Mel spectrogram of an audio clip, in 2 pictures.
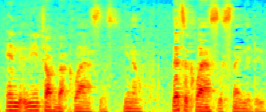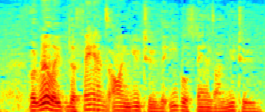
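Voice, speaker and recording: Over noticeable background noise and audible room echo, a man with a Texan accent and a fairly low pitch speaks at a moderate pace with ordinary pitch variation. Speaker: sports fan vlogger. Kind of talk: fan rant vlog. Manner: animated.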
